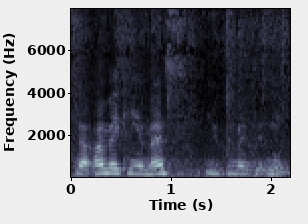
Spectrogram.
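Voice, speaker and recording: A woman's voice: mid-range voice, fairly even intonation, a little fast, background noise. A woman teaching a hands-on art class, thinking aloud step by step and putting questions to her learners. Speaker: art teacher demonstrating colour mixing. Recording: loud chatter of people behind.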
